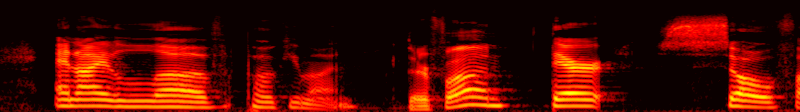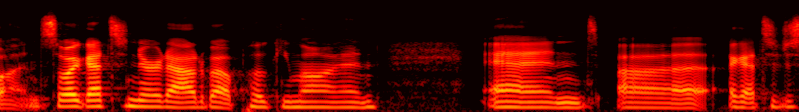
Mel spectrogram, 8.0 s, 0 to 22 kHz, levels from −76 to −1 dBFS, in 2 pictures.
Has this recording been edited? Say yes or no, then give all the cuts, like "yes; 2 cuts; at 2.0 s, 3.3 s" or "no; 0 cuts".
no; 0 cuts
